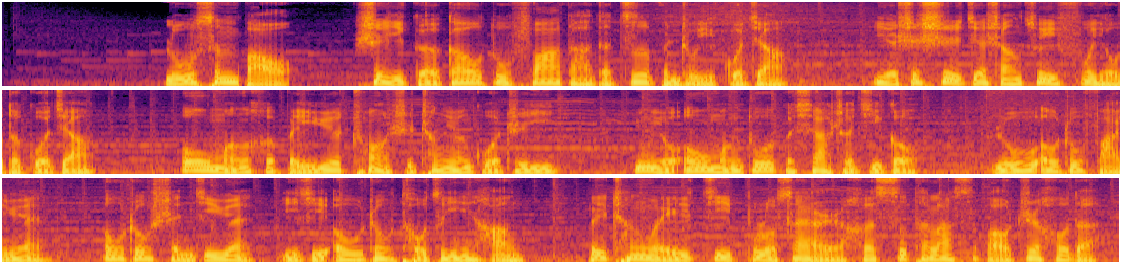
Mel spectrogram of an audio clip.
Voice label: 解说类异域风情; 卢森堡

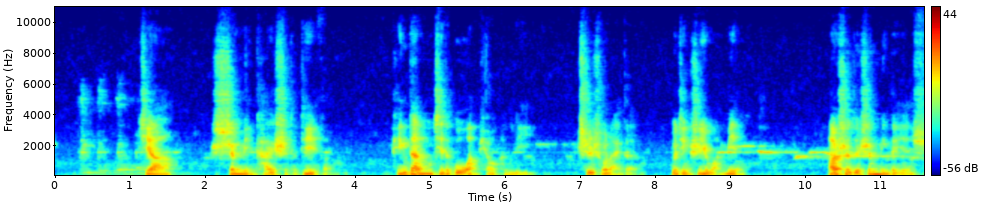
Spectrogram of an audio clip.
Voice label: 纪录片配音; 纪录片配音家

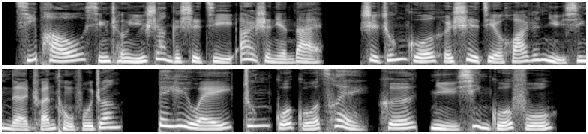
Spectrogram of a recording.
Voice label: 知性宣传片

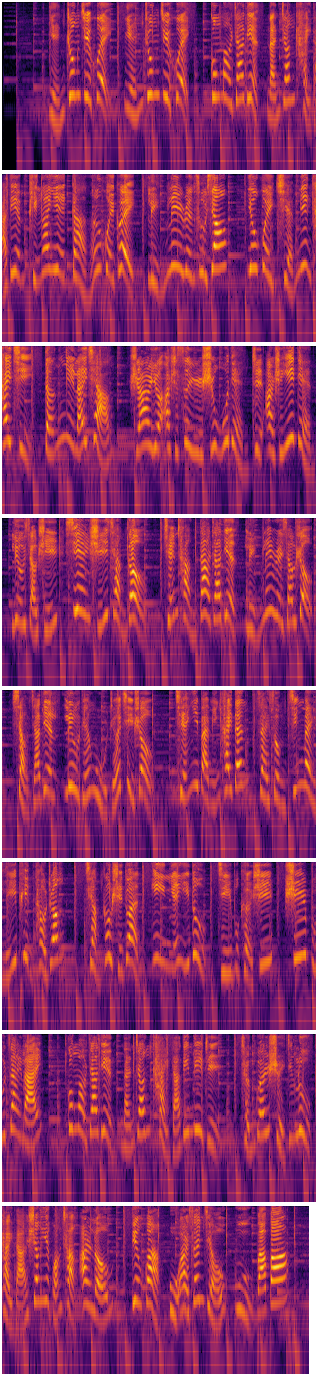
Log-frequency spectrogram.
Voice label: 促销; 南漳凯达店

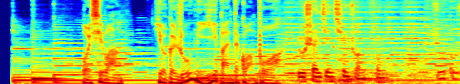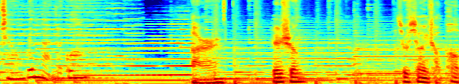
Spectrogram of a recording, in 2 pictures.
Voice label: 电台改版升级宣传; 金鹰955电台改版升级宣传2路过版1

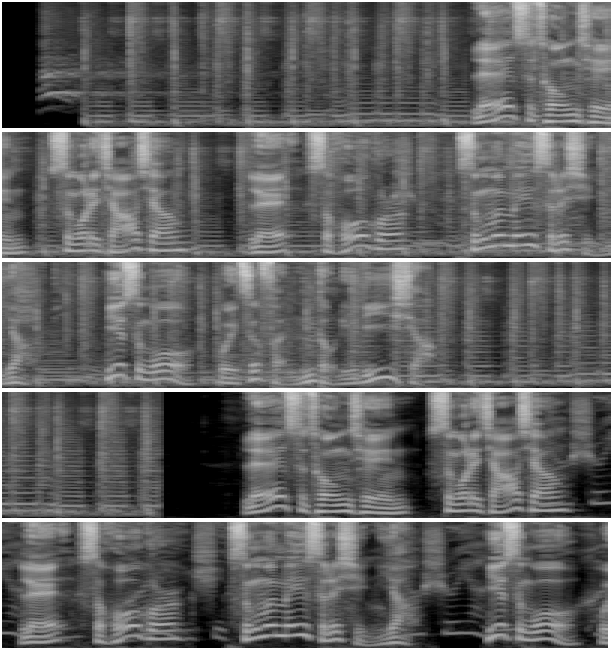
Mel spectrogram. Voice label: 方言 重庆 不羁; 重庆理想

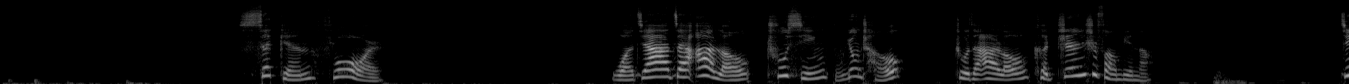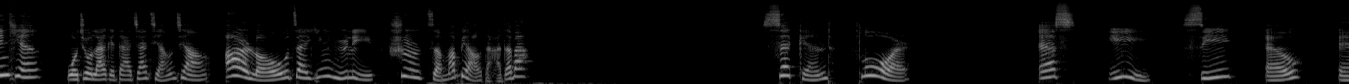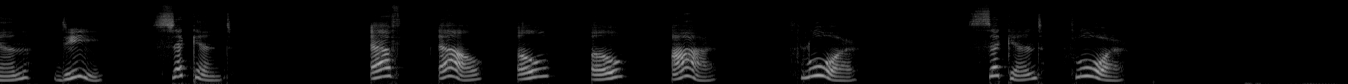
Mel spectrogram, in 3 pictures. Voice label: 英文教学; 剑桥树英文教学

